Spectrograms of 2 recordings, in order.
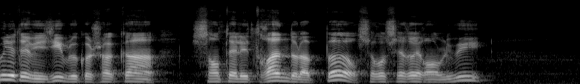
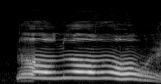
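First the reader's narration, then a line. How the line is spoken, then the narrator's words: Mixed moaning and crying voices. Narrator (French): gémirent ou crièrent certaines voix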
